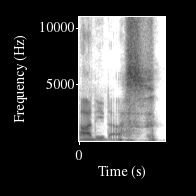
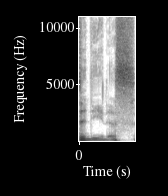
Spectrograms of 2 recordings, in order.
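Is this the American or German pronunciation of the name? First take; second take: German; American. First: It is said the German way. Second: It is said the American way. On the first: The speaker calls it wrong. "It's not Adidas" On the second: The speaker calls it right. "But here Adidas. I'm like, it's Adidas"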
